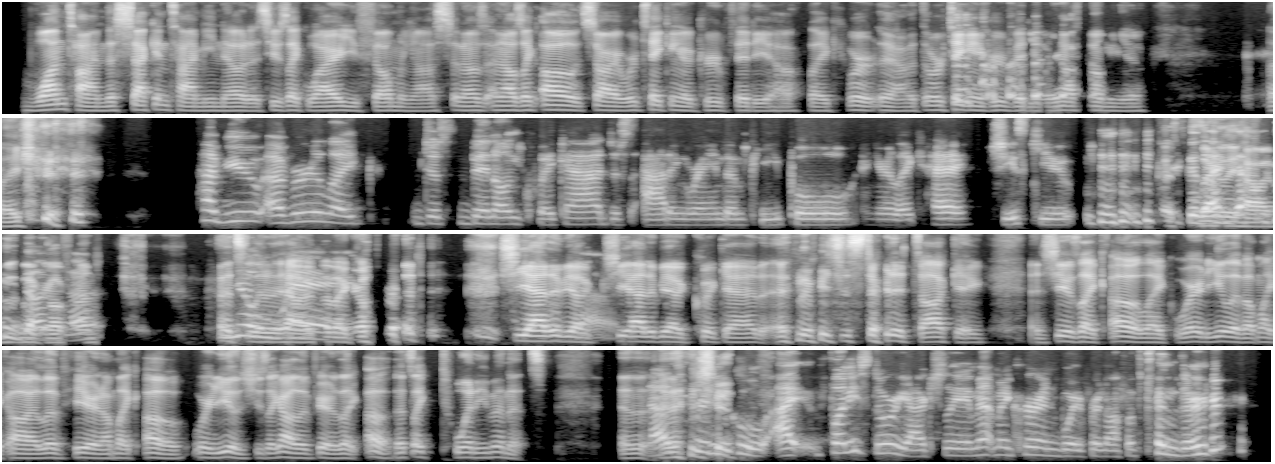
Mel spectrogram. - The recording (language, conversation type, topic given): English, unstructured, How do you navigate modern dating and technology to build meaningful connections?
- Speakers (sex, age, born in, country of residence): female, 18-19, Egypt, United States; male, 18-19, United States, United States
- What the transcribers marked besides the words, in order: laugh; laughing while speaking: "Like"; laugh; laugh; laughing while speaking: "'cause I've definitely done that"; laugh; laughing while speaking: "girlfriend"; laugh; laughing while speaking: "and then we just started"; laughing while speaking: "and then she"; laughing while speaking: "Tinder"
